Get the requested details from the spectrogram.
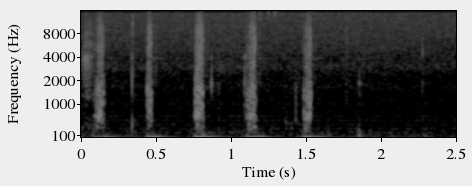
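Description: A microphone being dusted off: about five muffled, bassy thumps with brushing swishes, in a steady rhythm roughly every third of a second, then fading to a low hum. No one speaks.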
